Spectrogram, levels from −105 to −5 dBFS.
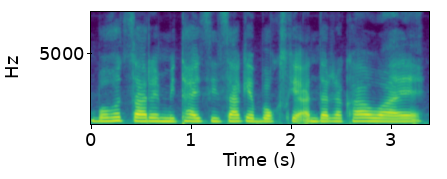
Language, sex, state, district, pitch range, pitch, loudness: Hindi, female, Arunachal Pradesh, Papum Pare, 220-235 Hz, 230 Hz, -14 LUFS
